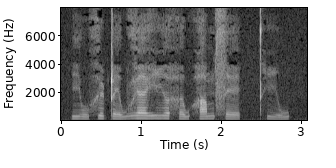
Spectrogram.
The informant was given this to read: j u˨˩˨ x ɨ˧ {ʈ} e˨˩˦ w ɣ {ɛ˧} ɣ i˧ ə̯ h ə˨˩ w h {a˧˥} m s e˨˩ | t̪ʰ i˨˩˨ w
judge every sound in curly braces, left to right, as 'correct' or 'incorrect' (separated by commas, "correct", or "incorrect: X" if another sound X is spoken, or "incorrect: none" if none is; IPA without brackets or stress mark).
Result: correct, correct, correct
